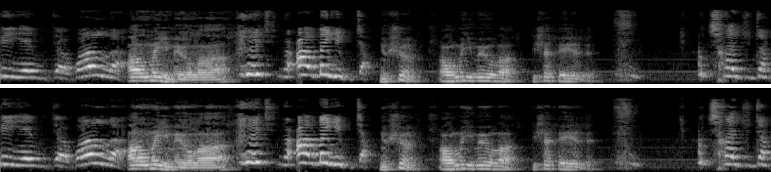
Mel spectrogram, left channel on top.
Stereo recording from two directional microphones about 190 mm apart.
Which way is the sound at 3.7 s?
15° left (ahead or behind).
